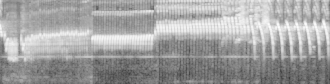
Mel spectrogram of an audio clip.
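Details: Lively canary song meant as a master recording for teaching songbirds: a long sustained rolling trill, a lower steady trilled tone, a high rapid chattering roll, then quick repeated falling whistled sweeps, bright and unbroken.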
